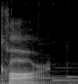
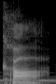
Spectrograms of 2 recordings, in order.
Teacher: American accent often uses a strong R sound. Words like car sound like car. British accent tends to soften the R. So car sounds more like ca.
